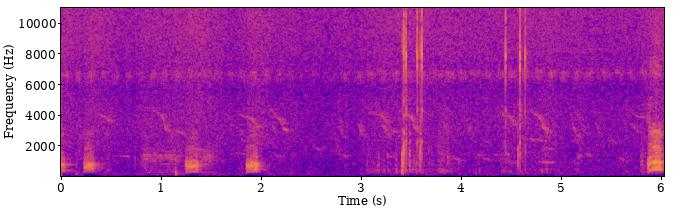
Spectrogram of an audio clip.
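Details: A chicken with a runny nose that the owner says is snot (coryza) makes short rattling, snore-like noises with each breath over faint rural background. It is also sneezing; noisy respiration.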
